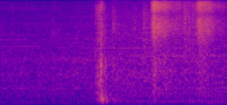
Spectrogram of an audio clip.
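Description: Black plastic carrier bag rustling and crinkling as it is handled and opened, in short bursts from about halfway through, after a brief sharp sound about a second in.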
